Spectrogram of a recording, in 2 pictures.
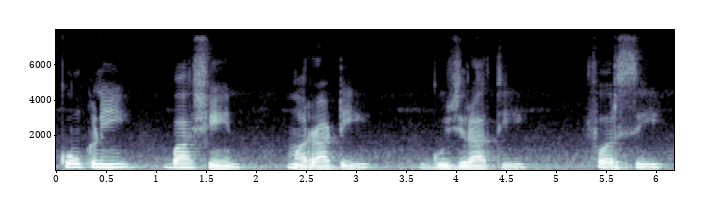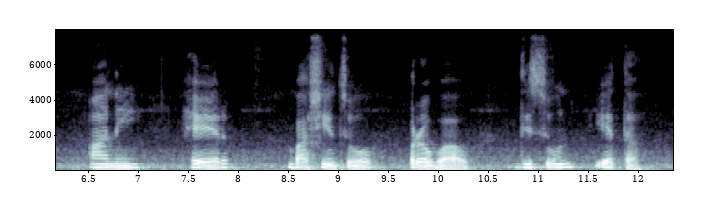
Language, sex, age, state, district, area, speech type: Goan Konkani, female, 45-60, Goa, Salcete, rural, spontaneous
